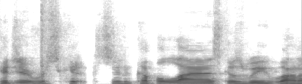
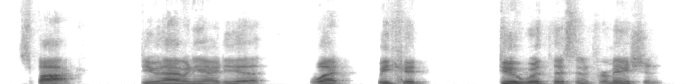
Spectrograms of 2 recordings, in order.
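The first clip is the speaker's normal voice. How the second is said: halting, dramatic put-on voice with pauses; 3 semitones lower than usual. Imitating a line read off a cue card: William Shatner voice with choppy pauses. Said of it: "a lot of choppy pauses for no reason".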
